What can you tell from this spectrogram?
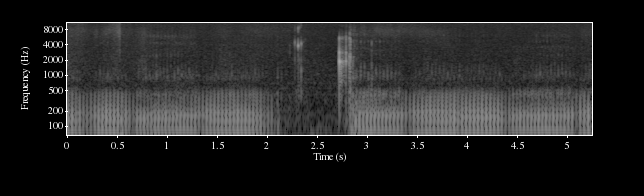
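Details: Domestic cat purring indoors, recorded close up on an ASMR microphone: a steady, low, rumbling purr pulsing with each breath, briefly interrupted mid-clip by a pause and a few sharp clicking noises before the purring resumes.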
